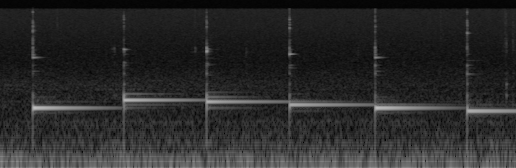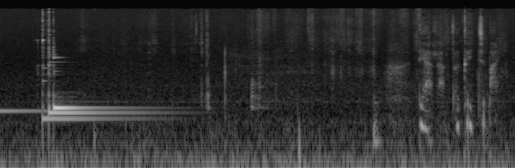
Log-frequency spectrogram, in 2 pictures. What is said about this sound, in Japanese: 今宵もカリンバの音色とノルマンカードのメッセージお届けしてまいりたいと思います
